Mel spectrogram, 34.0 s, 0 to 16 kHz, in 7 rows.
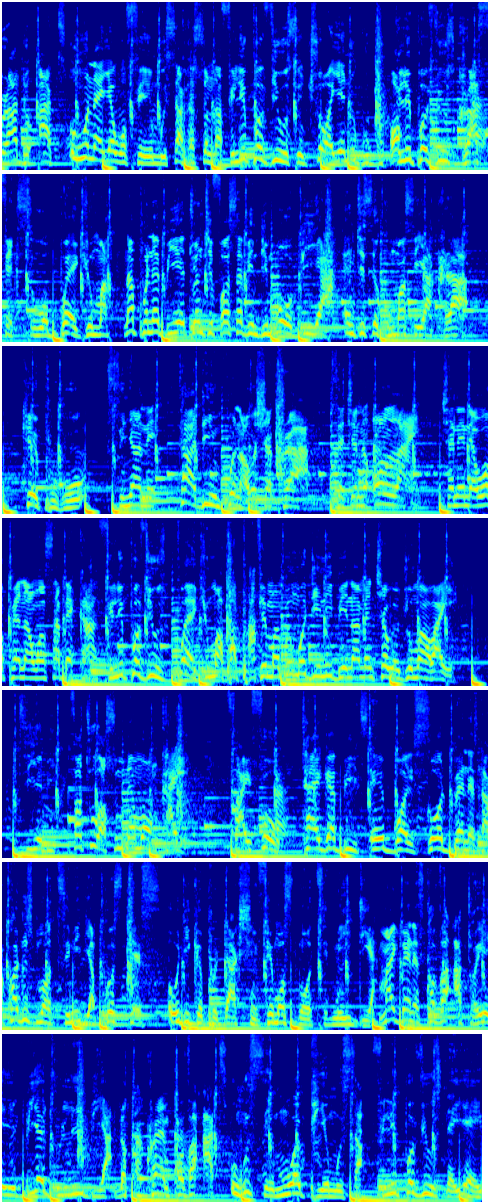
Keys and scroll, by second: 12.7 ctrl+-, 19.1 ctrl+l.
